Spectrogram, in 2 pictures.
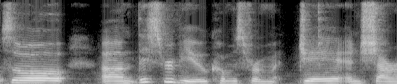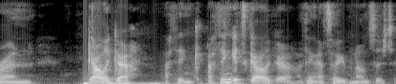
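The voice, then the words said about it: Northeast English accent. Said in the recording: “I'm from the northeast of England. ... If you couldn't tell from her accent.”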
